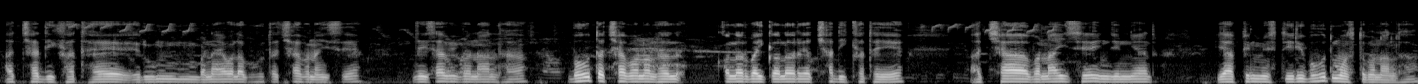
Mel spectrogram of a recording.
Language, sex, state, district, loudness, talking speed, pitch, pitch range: Chhattisgarhi, male, Chhattisgarh, Balrampur, -19 LUFS, 150 wpm, 125 Hz, 120-135 Hz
